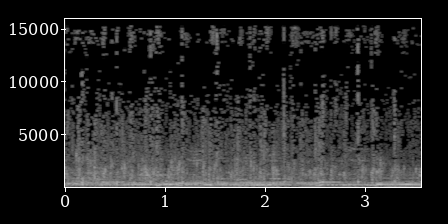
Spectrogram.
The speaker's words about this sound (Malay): Tepukan gemuruh kepada Datuk Seri Dr. Ahmad Zahid Hamidi.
